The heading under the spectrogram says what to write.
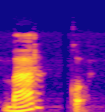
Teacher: la segunda sílaba es la que se pronuncia sin fuerza de voz, de forma natural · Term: Átona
